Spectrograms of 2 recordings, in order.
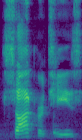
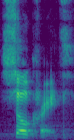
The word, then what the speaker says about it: Socrates: during rehearsals on set Michael kept pronouncing the name the philosopher Socrates Sokrates when Quincy corrected him Michaels eyes went wide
